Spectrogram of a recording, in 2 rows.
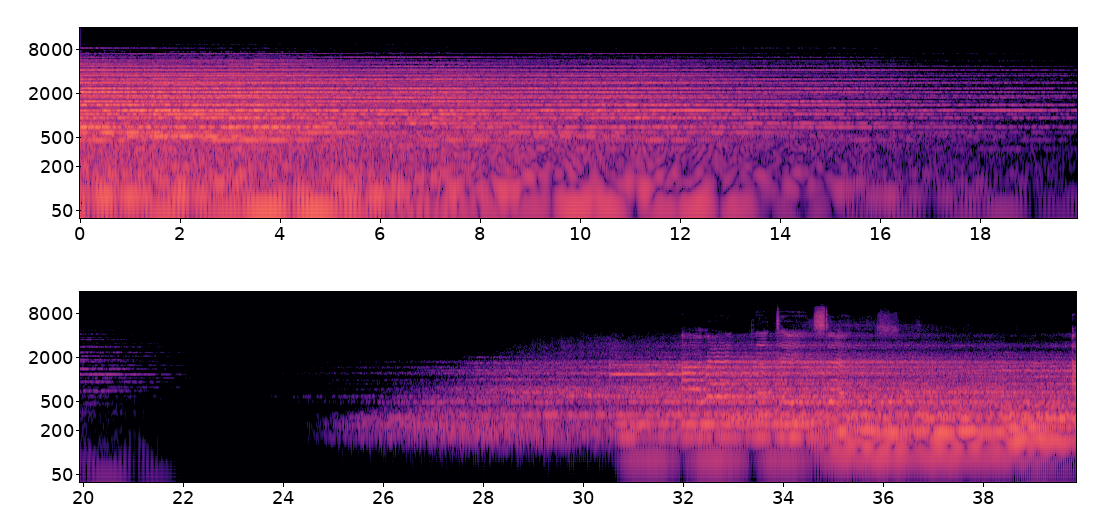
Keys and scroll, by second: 8.8 space, 11.2 space, 12.4 space, 13.8 space, 17.9 space, 19.7 space, 19.9 ctrl+z, 22.6 space, 26.7 space, 33.1 space, 37.4 space, 39.6 space.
